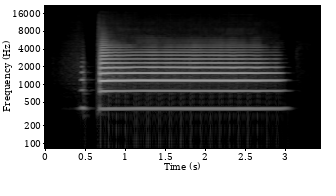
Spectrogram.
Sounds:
trumpet
musical instrument
music
brass instrument

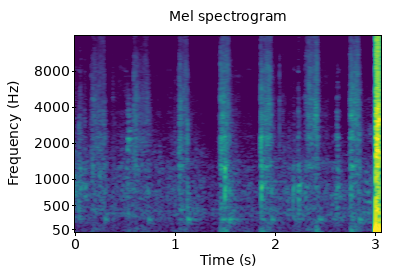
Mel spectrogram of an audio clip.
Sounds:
domestic sounds

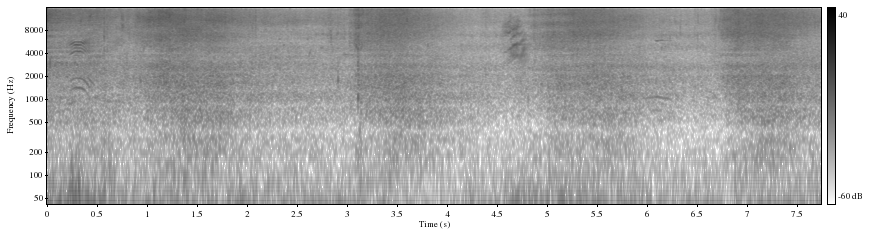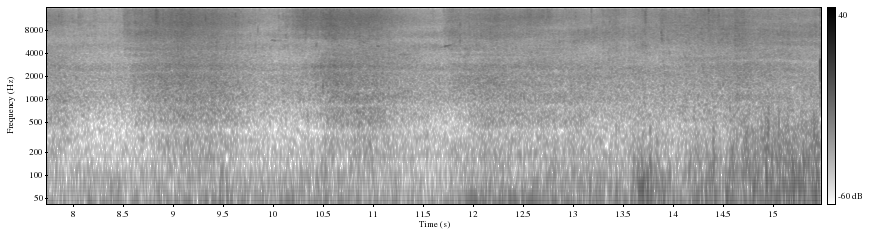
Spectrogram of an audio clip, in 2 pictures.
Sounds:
ocean
water

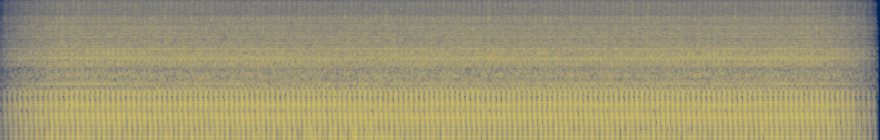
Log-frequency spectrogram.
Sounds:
idling
engine

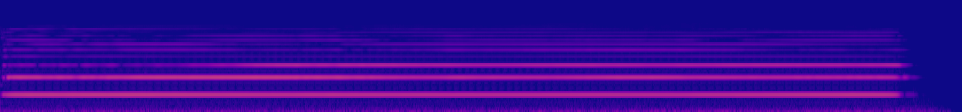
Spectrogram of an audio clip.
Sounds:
musical instrument
music
woodwind instrument

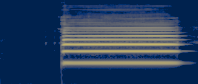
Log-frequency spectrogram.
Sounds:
music
musical instrument
woodwind instrument

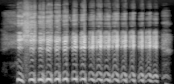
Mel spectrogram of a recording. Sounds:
human voice
laughter

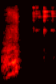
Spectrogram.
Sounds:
domestic sounds
zipper (clothing)

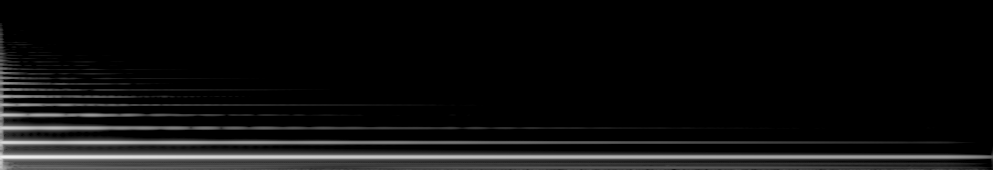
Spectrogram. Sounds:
plucked string instrument
guitar
bass guitar
musical instrument
music

